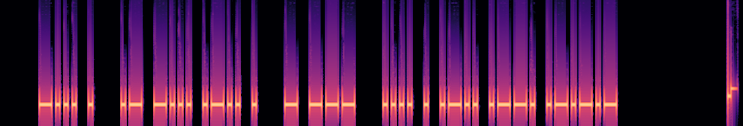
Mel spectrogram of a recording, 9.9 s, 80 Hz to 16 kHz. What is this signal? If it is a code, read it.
Morse code, heard as a keyed tone, about 22 wpm, 700 Hz. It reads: BE ABLE TO HELP.
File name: practice / 22wpm / Sentences with 2-Word Phrases - 22wpm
